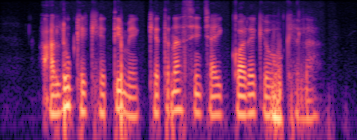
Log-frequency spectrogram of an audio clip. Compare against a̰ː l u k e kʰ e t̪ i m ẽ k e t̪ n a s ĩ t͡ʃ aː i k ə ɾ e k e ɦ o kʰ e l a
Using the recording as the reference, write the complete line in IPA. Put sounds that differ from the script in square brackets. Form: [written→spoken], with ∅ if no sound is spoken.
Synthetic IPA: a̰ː l u k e kʰ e t̪ i m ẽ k e t̪ n a s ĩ t͡ʃ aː i k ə ɾ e k e ɦ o kʰ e l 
